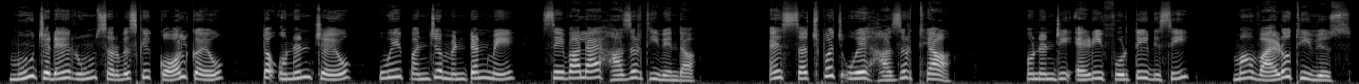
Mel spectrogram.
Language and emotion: Sindhi, surprised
